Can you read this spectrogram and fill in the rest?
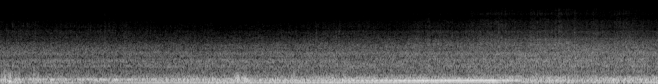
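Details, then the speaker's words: Stock 2009 Mazdaspeed3 on test drive after spark plug replacement: smooth low drone rising evenly under acceleration with no rattle or pinging; normally knocks by now but none heard, running smoother. "Okay, no knock yet. Normally there's knock by now. Still no knock. No knock. Definitely is running way smoother than it normally has."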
